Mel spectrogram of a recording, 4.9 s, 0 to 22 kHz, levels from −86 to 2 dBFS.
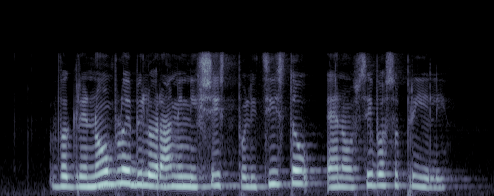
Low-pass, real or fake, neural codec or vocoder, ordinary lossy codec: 7.2 kHz; real; none; none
